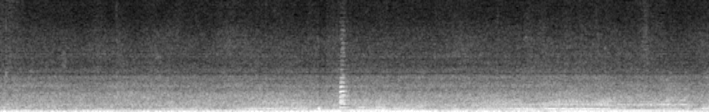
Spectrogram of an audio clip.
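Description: A sports car engine idles nearby with a low, steady rumble.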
